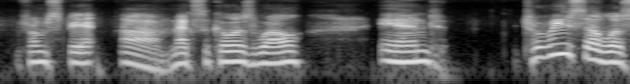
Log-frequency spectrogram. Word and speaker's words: Teresa: Mexico as well, and Teresa was spelled the same way as the French way, TH. And in French, you do not, like, you don't have the sound. This would be Teresa, not Theresa.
